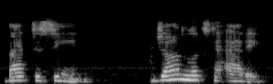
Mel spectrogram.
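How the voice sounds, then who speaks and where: A woman's voice: lowish voice, expressive, unhurried, mellow, muffled recording, a little hiss or hum. A woman reading stage directions as scripted narration for a drama table read.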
